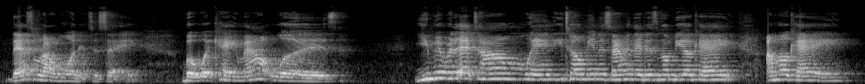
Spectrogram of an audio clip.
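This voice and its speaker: This woman has a fairly high pitch, an animated tone and lively intonation at a moderate pace. The room echo is audible, and background noise is noticeable. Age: 40s. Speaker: YouTube vlogger. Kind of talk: casual vlog testimony.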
